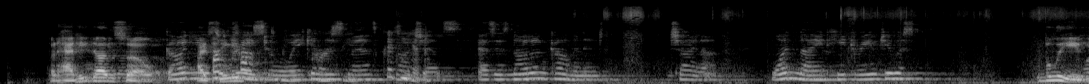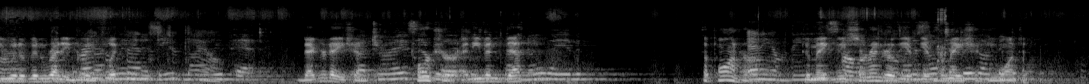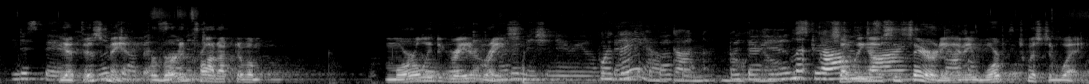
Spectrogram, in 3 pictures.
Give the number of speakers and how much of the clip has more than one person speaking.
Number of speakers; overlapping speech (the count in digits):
3, about 51%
